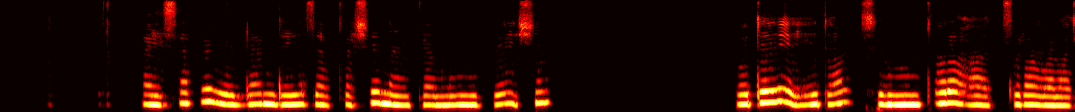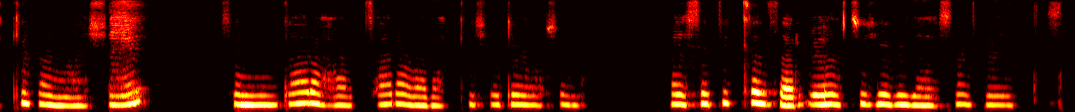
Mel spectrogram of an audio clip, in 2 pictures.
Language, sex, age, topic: Gamo, female, 25-35, government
